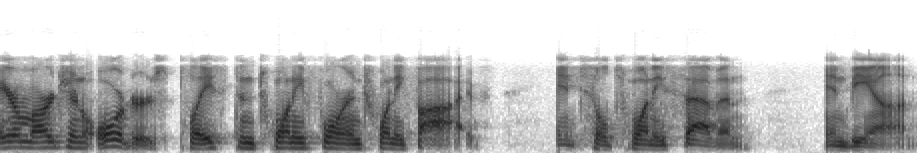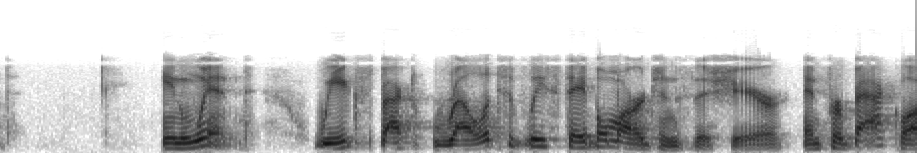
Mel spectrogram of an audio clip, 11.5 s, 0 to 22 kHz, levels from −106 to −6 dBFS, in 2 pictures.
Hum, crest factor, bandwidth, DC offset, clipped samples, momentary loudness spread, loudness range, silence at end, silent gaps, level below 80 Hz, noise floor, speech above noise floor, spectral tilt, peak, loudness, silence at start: none; 18 dB; 5 kHz; under 0.1%; under 0.1%; 8 LU; 4 LU; 0 s; none; -70 dBFS; -78 dBFS; 54 dB; -10 dB/octave; -6 dBFS; -24 LUFS; 0 s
